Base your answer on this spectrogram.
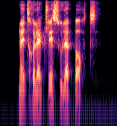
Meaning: alternative spelling of mettre la clé sous la porte
- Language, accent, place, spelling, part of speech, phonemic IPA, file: French, France, Lyon, mettre la clef sous la porte, verb, /mɛ.tʁə la kle su la pɔʁt/, LL-Q150 (fra)-mettre la clef sous la porte.wav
